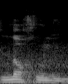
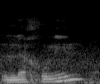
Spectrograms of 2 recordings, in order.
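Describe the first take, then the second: First: The first syllable has a full 'o' vowel. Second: The first syllable has a short schwa vowel. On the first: It is meant as not profane. "nem hangzik úgy, mint lachulin, nem profán" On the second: It is meant as profane food. "azt lehet mondani svával"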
